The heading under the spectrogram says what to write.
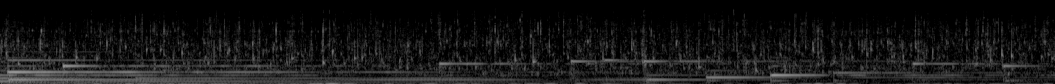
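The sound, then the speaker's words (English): Gentle running water trickles and burbles steadily throughout, blended with soft, sustained piano notes drifting slowly over it; no one speaks. “Picture yourself in a serene setting, surrounded by the gentle murmur of flowing water and the enchanting melodies of the piano.”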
